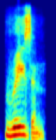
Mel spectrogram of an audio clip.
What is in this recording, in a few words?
"raisin", Indian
